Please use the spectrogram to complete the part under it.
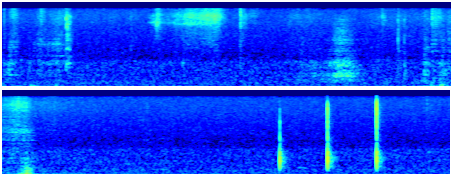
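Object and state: Smartphone glass screen tapped with fingernails.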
